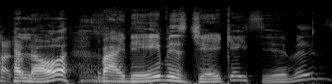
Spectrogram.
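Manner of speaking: heavy, very slow, fake Norwegian accent. Imitating the fake Norwegian accent from the movie: J K Simmons fake Norwegian accent. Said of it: "a fake Norwegian accent".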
